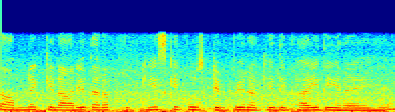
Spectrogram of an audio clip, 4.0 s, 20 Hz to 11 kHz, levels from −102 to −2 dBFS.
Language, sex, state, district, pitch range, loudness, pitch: Hindi, female, Bihar, Madhepura, 225-240 Hz, -15 LUFS, 235 Hz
